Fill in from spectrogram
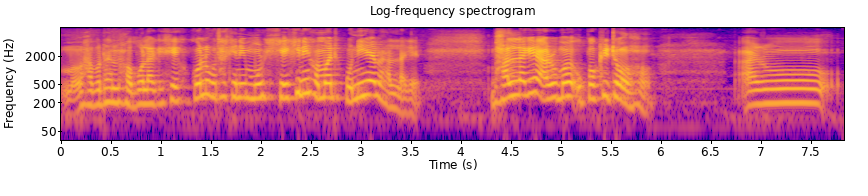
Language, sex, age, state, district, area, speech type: Assamese, female, 45-60, Assam, Tinsukia, rural, spontaneous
